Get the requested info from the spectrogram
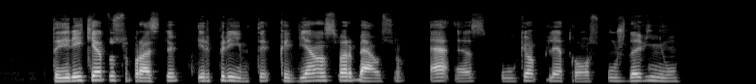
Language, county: Lithuanian, Vilnius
